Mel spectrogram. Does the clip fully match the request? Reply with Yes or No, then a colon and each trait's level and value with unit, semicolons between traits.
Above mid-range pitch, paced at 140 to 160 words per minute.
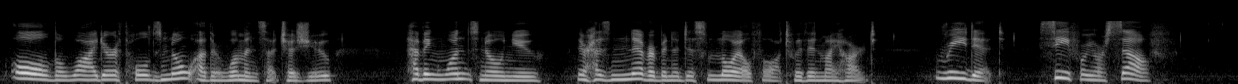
Yes: high, 205 Hz; average, 145 wpm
